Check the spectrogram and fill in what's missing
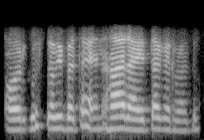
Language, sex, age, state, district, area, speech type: Hindi, female, 18-30, Rajasthan, Jaipur, urban, conversation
